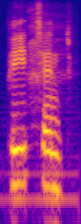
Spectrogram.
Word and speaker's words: patent: mean shiny shiny shiny boots yes shiny boots pay tent boots that's it and the last word is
